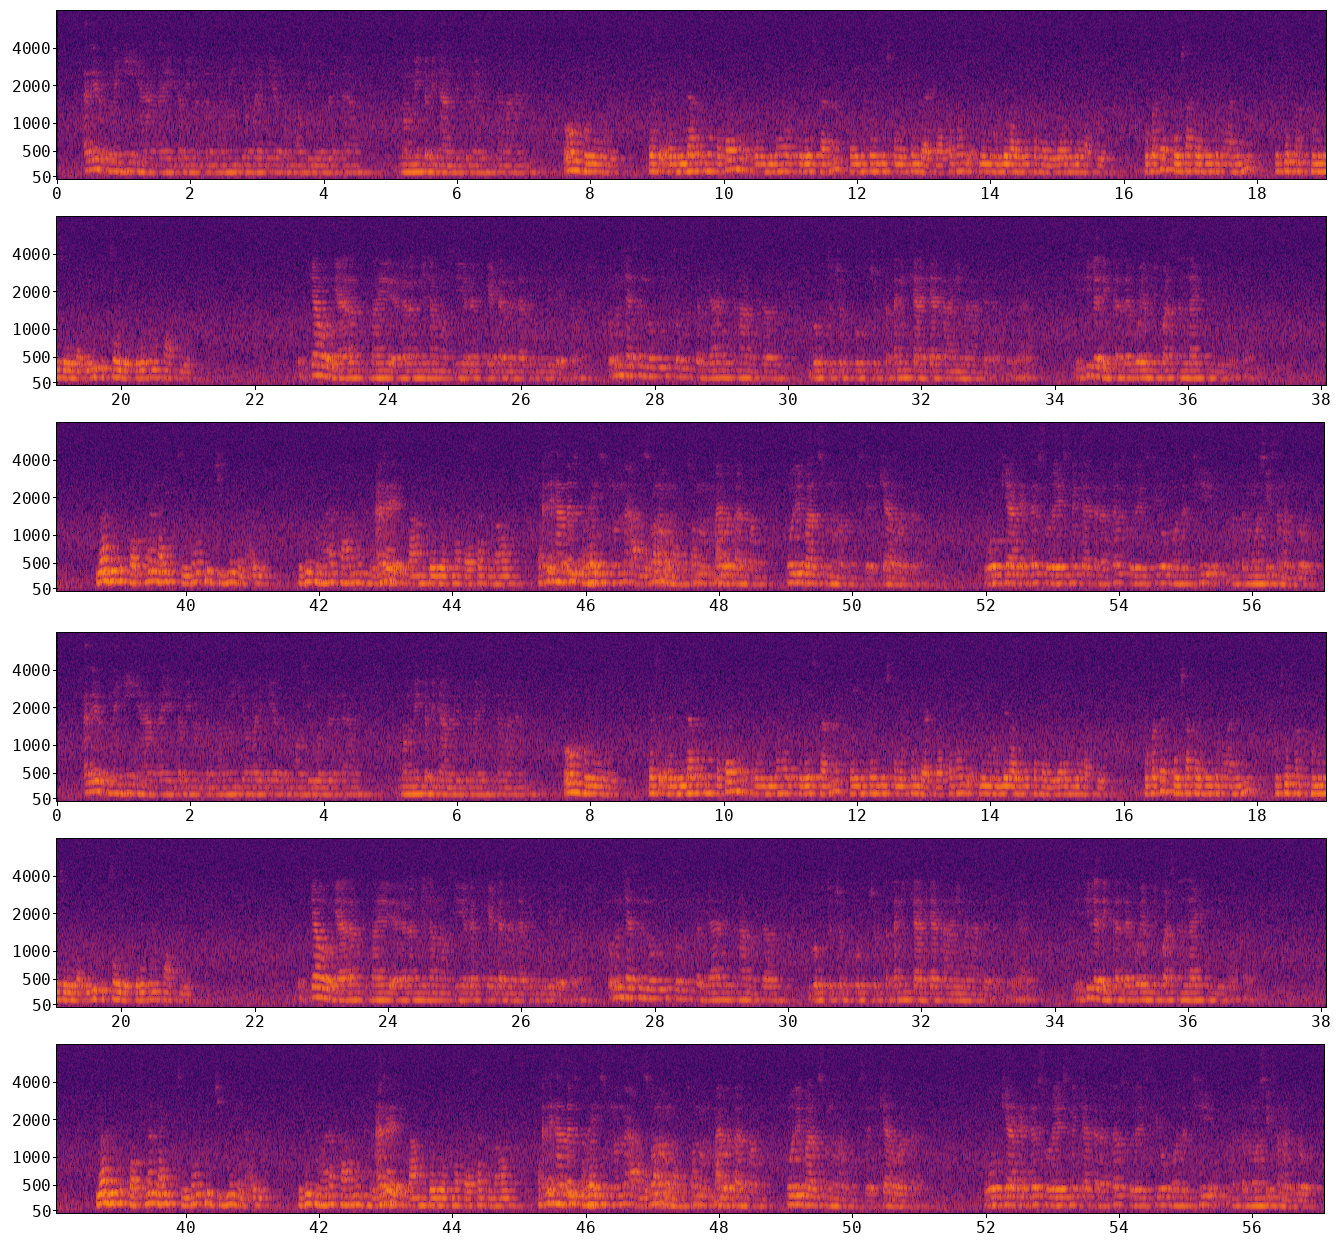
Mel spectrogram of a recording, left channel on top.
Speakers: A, on the right; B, on the right.
A: अरे नहीं यार भाई कभी मतलब मम्मी की उम्र की है तो मौसी बोल देते हैं मम्मी कभी जानती थी उन्हें किसी जमाने में
B: ओहो वैसे रंगीला का तुम्हें पता है यार रंगीला और सुरेश का ना कहीं ना कहीं कुछ कनेक्शन बैठ रहा था भाई अपने मोहल्ले वालों ने पकड़ लिया रंगे हाथों वो पता है पोछा करने के बहाने ना उसके साथ घूमने चली जाती थी पिक्चर देखते थे दोनों साथ में
A: तो क्या हो गया यार अब भाई अगर रंगीला मौसी अगर थिएटर में जाके मूवी देख ले भाई तुम जैसे लोगों की तो मतलब यार इतना मतलब गुप्त चुप गुप्त चुप पता नहीं क्या क्या कहानी बनाते रहते हो यार इसीलिए दिक्कत है कोई अपनी पर्सनल लाइफ नहीं जी पाता है
B: यार देखो पर्सनल लाइफ जीना है तो जियो ना भाई लेकिन तुम्हारा काम है घर
A: अरे
B: में आके काम करो अपना पैसा कमाओ अब
A: अरे
B: तुम
A: आदर्श
B: भाई
A: भाई
B: अगर
A: सुनो ना
B: हाँ बताओ
A: सुनो
B: बताओ बताओ
A: सुनो मैं
B: हाँ
A: बताता
B: बताओ
A: हूँ पूरी बात सुनो आप मुझसे क्या हुआ था वो क्या कहते हैं सुरेश ने क्या करा था सुरेश की वो बहुत अच्छी मतलब मौसी समझ लो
